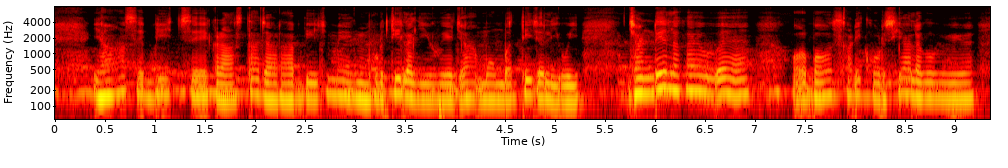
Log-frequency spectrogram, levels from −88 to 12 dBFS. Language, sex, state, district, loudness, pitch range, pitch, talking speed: Hindi, male, Bihar, Purnia, -28 LUFS, 135-170 Hz, 150 Hz, 200 wpm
